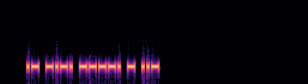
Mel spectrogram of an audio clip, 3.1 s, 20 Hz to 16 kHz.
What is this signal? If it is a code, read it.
Morse code, heard as a keyed tone, about 47 wpm, 700 Hz. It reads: AC9TU
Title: USA Call Signs - 5 Characters - Repeated 2x - 50wpm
